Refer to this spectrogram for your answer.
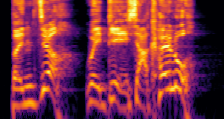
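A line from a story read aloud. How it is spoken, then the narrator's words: Loud shout. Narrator (Chinese): 杨硕大声喊道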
